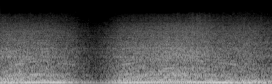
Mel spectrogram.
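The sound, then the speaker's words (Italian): The high-performance V6 diesel engine of an Infinity FX or EX car revs with a full, broad roar over a low steady drone. The roar dips briefly, then swells back up to full strength. “È il sound del nuovo motore V6 Infinity ad alte prestazioni. Non sembra, eppure è un diesel.”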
